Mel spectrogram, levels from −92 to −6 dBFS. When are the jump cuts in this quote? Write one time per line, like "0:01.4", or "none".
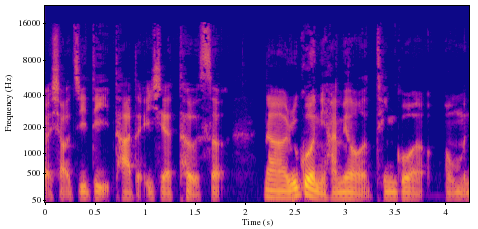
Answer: none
